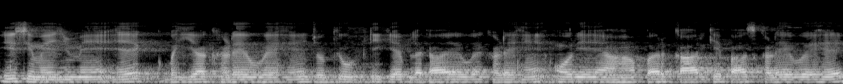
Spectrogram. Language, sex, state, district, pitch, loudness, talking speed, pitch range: Hindi, male, Chhattisgarh, Bilaspur, 115 Hz, -16 LUFS, 185 wpm, 110-120 Hz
